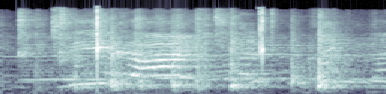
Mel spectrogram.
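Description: Sharp hand claps and finger snaps in a steady rhythm in a counting game, a clap taking the place of 'one' and a snap the place of 'two', a few crisp percussive hits spaced evenly across two seconds, with a soft tonal hum underneath.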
